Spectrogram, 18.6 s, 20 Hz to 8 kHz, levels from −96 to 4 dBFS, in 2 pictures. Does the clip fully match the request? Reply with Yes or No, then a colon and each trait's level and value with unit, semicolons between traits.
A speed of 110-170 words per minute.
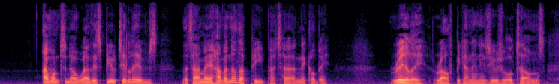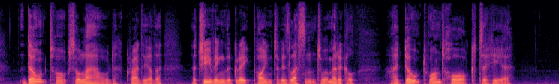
Yes: average, 155 wpm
